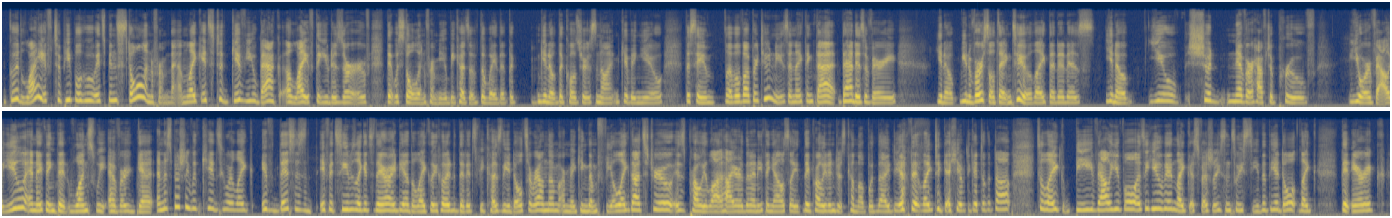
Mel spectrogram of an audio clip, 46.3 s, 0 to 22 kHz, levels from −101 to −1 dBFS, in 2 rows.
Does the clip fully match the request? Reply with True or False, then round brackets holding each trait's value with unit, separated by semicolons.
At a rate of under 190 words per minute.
False (205 wpm)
